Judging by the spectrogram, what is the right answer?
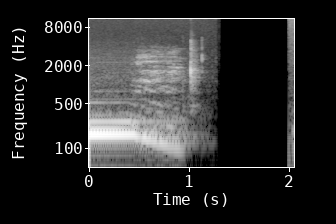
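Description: A held electric guitar chord, a Telecaster played through a valve preamp, dies away over about a second. There is faint string noise as it fades, then silence.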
